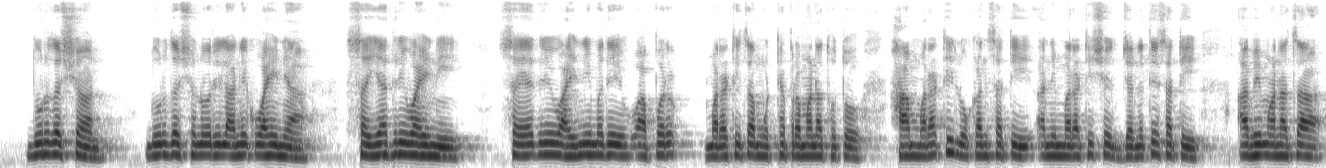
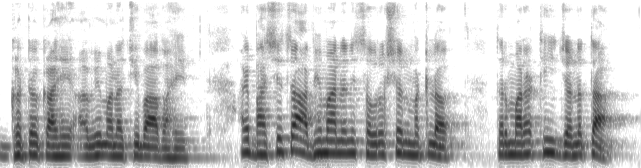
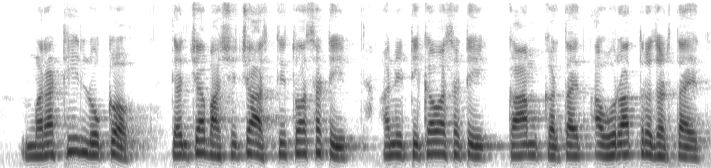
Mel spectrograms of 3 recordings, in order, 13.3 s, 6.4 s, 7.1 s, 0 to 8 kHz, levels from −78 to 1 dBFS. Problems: constant background noise, echo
